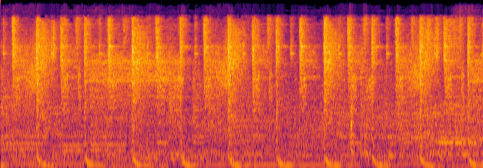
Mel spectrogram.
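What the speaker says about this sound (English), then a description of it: "I'm not sure if I was hearing Rin's Corvette or Noir's Camaro just there, but something was quite loud." A loud Corvette race car in a racing video game roars past among other cars, its engine note sweeping and falling repeatedly with tire squeal. The engine sound is close and dominant, with no talking.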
